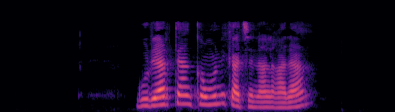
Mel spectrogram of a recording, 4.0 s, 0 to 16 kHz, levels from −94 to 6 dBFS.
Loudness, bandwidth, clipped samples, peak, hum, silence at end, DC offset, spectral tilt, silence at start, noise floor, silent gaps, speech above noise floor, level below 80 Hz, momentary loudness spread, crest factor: -35 LUFS; 7.6 kHz; under 0.1%; -18 dBFS; none; 0.85 s; under 0.1%; -4 dB/octave; 1.35 s; under -90 dBFS; none; over 56 dB; -88 dBFS; 9 LU; 20 dB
